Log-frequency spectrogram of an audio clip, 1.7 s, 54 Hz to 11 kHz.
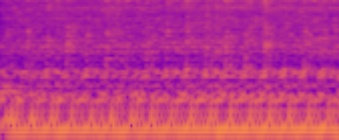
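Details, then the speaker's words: Rebuilt Mercruiser 3.0L from a 2006 boat, freshly started after an oil-pressure-loss rebuild: steady, even low idle rumble with no knocks or misses, 40 psi oil pressure. Timing still to be set; carburetor suspected slightly lean. "That's pretty impressive. Nice and smooth. Let's see what the oil pressure is at idle. We got 40 pounds at idle."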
